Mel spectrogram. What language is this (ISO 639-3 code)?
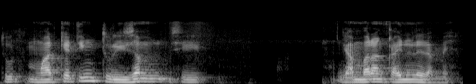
mni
